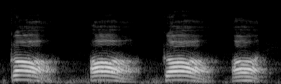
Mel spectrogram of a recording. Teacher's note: क दो दो टुकड़ों में टूट जाता है। एक क हलंत और एक अ में टूट जाता है। बोलने के क्रम में जो क होता है वो दो टुकड़ों में टूट जाता है।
